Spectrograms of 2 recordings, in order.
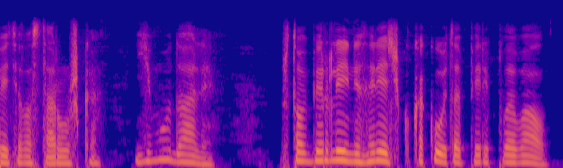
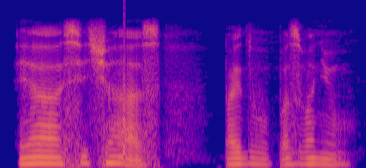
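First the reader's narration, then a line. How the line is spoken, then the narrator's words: Hoarse wheeze. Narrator (Russian): хрипло просипел хозяйке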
